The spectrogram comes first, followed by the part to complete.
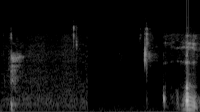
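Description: A pause in a conversation with a few faint, short clicks, then a man starts to say "okay" near the end.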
